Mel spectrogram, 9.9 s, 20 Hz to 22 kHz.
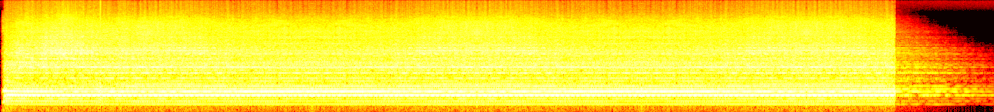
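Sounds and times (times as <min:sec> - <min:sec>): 
K5LA horn: 0:00.0 - 0:09.8.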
